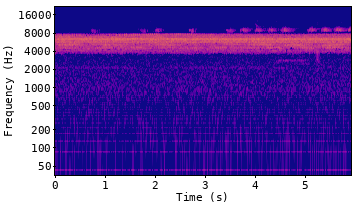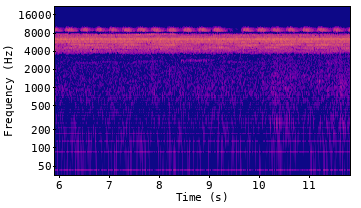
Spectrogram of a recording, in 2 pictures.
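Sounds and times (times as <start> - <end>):
dense high insect drone in a rainforest at night: 0.0 - 11.8
faint click: 5.2 - 5.4.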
